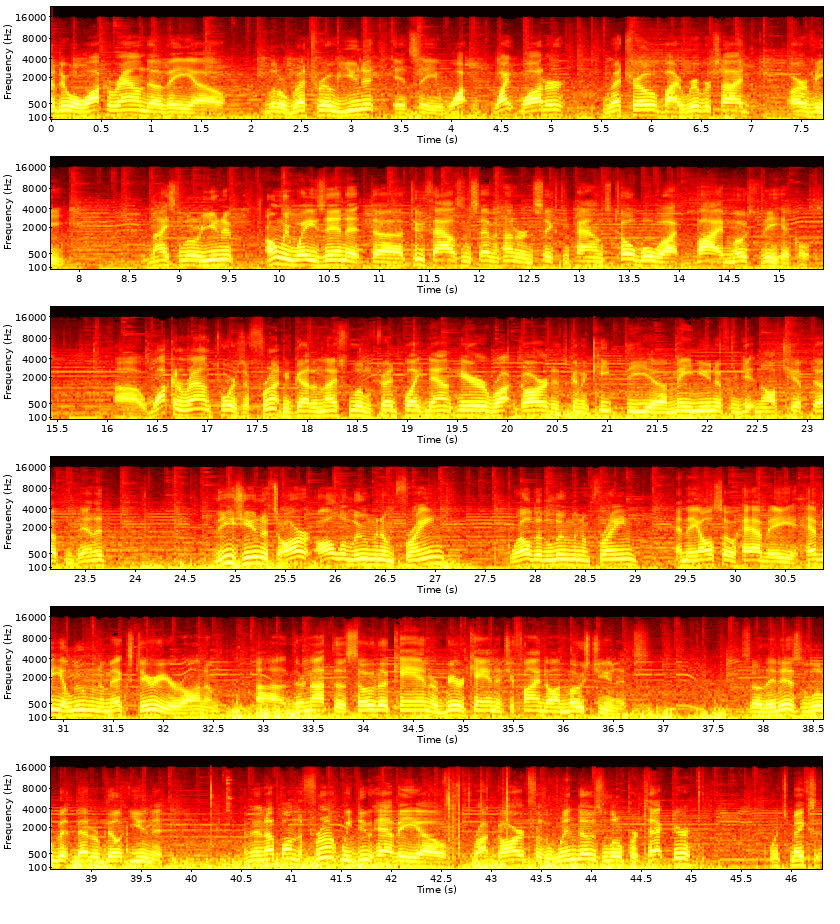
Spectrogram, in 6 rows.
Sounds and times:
Speech: 0:00.0 - 0:07.8, 0:08.6 - 0:15.4, 0:16.1 - 0:23.7, 0:24.8 - 0:27.1, 0:27.8 - 0:36.8, 0:37.8 - 0:39.7, 0:40.5 - 0:45.0, 0:45.8 - 0:46.3
Music: 0:00.0 - 0:46.3.

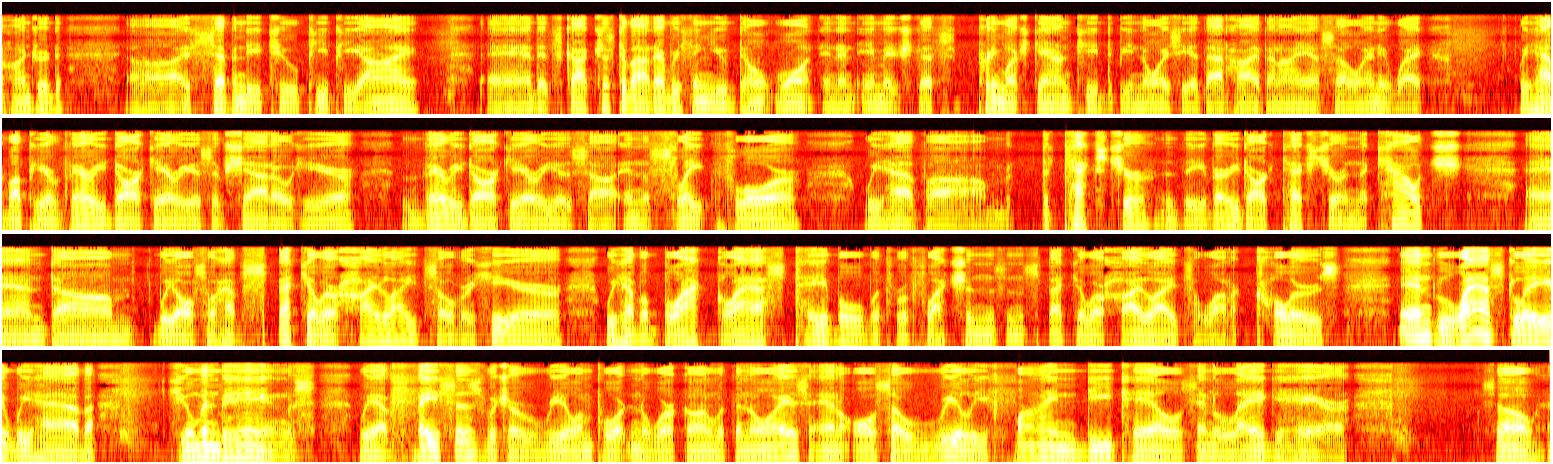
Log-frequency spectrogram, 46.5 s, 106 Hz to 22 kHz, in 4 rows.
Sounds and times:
Speech: 0:00.0 - 0:10.7, 0:11.4 - 0:45.0, 0:46.0 - 0:46.4.

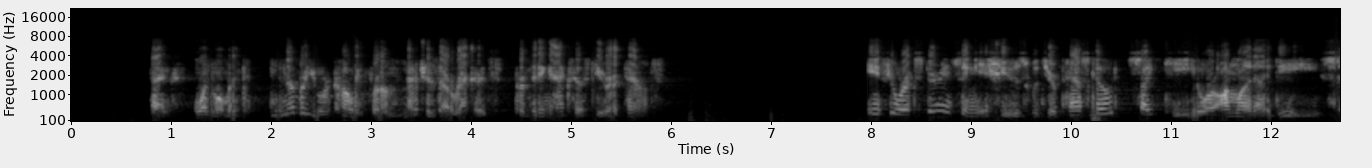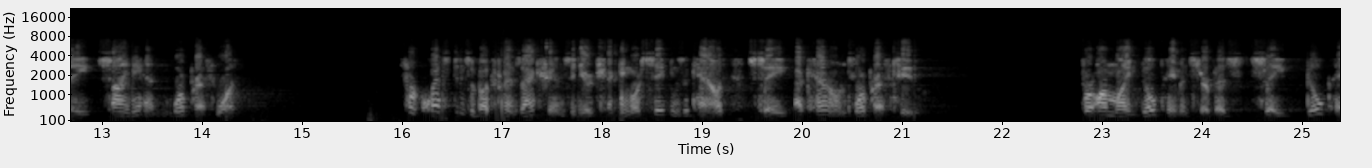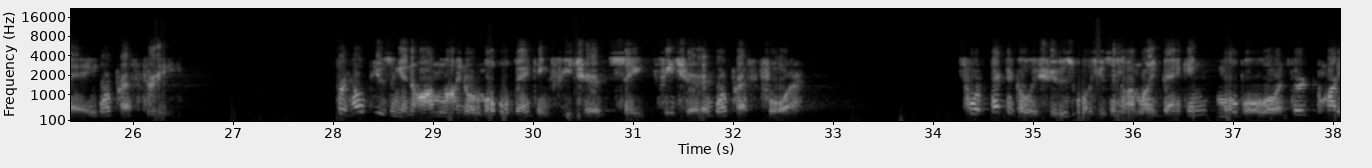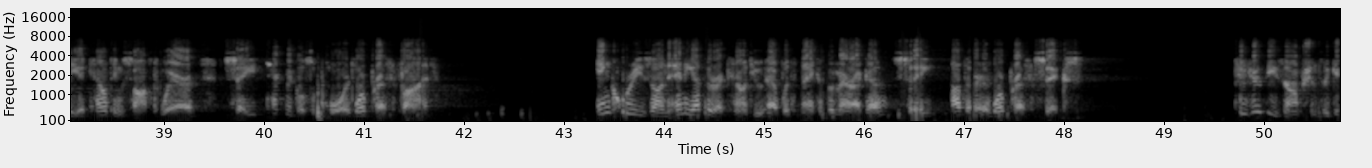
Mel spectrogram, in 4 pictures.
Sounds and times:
Speech: 0:00.8 - 0:06.1, 0:08.0 - 0:14.4, 0:16.0 - 0:21.3, 0:22.8 - 0:26.6, 0:28.1 - 0:32.8, 0:34.3 - 0:41.9, 0:43.4 - 0:48.4, 0:49.7 - 0:50.7.

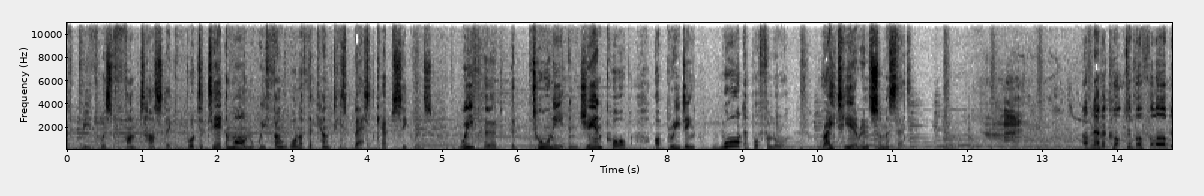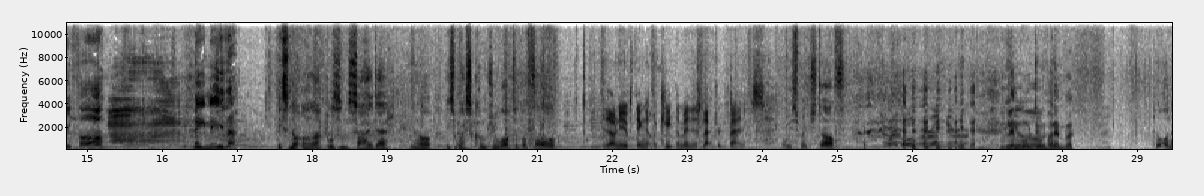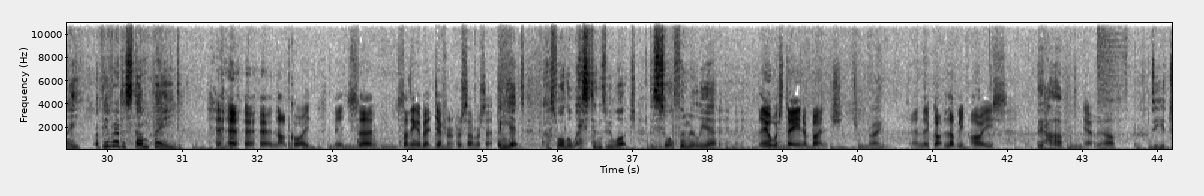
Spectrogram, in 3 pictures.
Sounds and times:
Speech: 0:00.0 - 0:11.2, 0:32.3 - 0:44.2
Music: 0:00.0 - 0:44.2.

